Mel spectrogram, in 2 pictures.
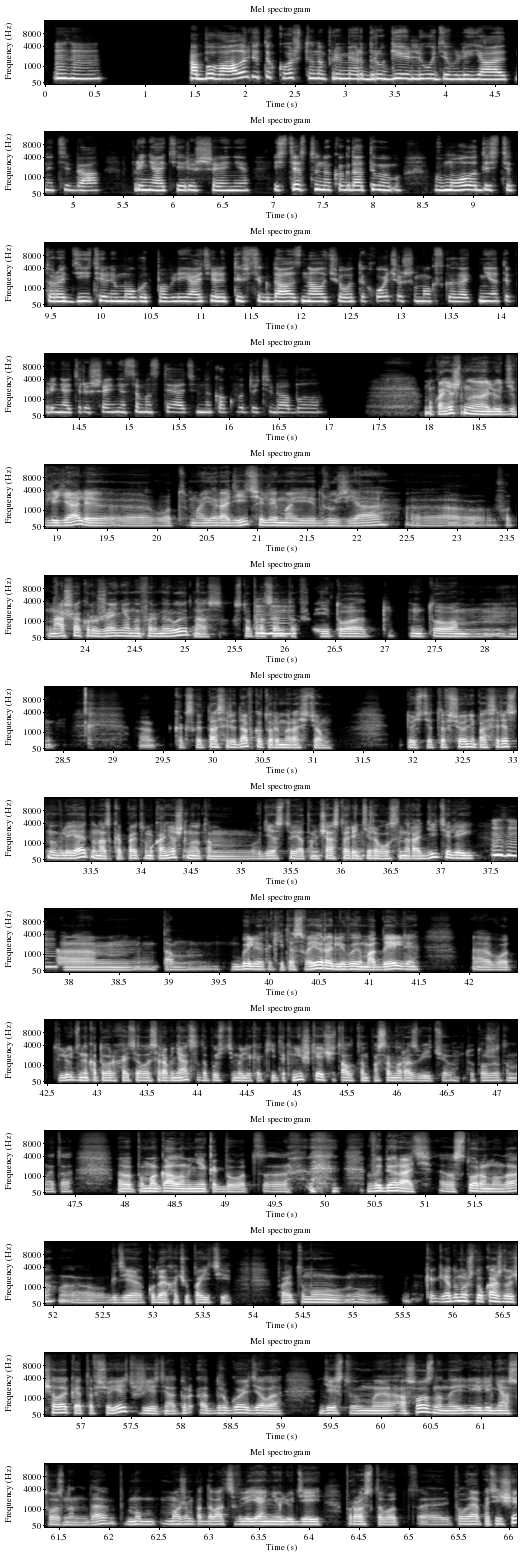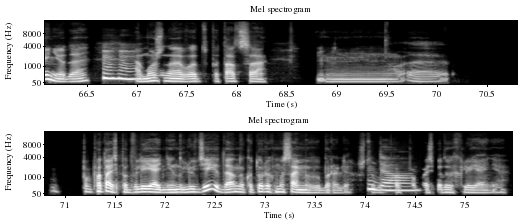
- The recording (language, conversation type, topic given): Russian, podcast, Как принимать решения, чтобы потом не жалеть?
- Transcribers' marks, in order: tapping; chuckle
